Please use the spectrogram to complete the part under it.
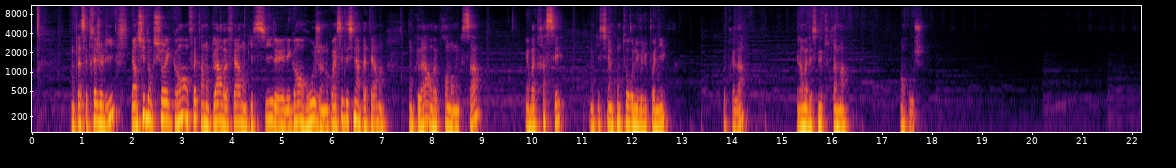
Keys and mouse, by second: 0.2 right click, 1.1 middle click, 3.2 right click, 7.4 right click.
